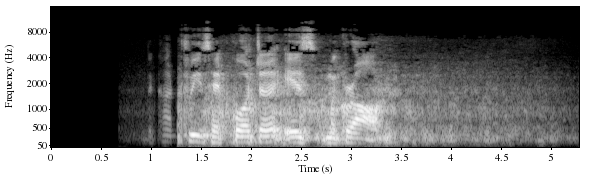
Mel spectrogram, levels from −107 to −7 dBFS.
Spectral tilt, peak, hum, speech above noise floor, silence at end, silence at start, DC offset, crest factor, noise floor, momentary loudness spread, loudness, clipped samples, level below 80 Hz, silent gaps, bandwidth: -4.5 dB/octave; -2 dBFS; none; 37 dB; 1.25 s; 1.15 s; under 0.1%; 16 dB; -52 dBFS; 13 LU; -15 LUFS; under 0.1%; -62 dBFS; none; 9.2 kHz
